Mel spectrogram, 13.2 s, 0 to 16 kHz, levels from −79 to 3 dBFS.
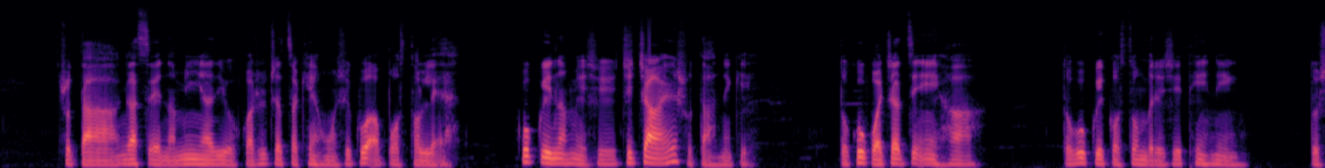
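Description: No technical faults can be heard anywhere in the speech. There are no events to place in time order.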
